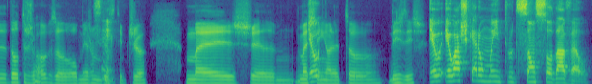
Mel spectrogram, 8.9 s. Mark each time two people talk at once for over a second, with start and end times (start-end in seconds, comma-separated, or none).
none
